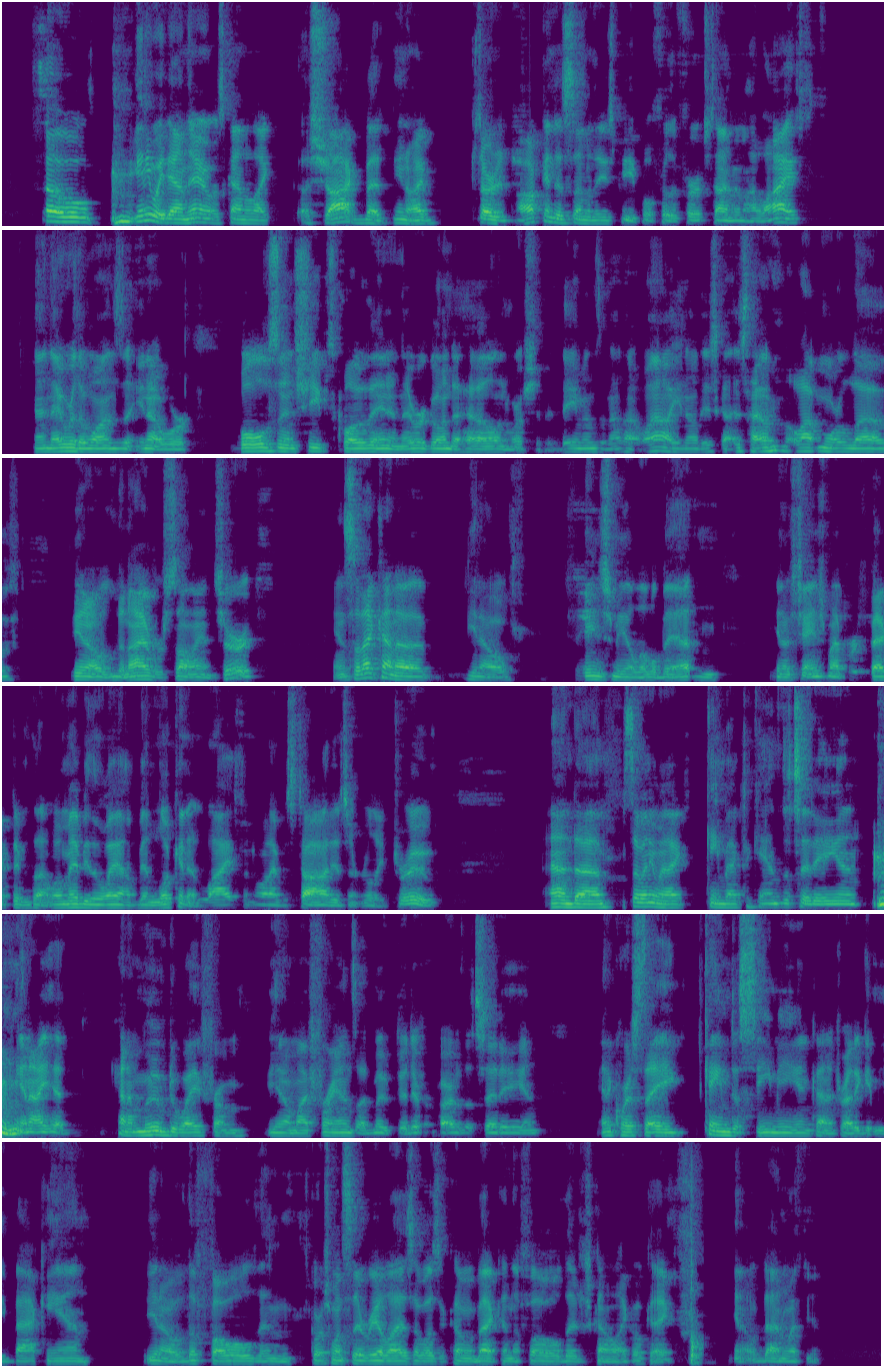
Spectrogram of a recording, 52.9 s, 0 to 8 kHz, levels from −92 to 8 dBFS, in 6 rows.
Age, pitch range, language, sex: 50-69, 100-120 Hz, English, male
